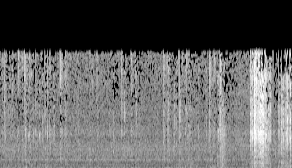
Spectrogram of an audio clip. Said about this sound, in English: Checking my typing here to make sure I didn't do something ridiculous. Nope, looks fine.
